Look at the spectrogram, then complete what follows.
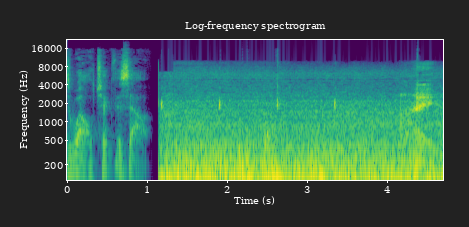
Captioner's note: car engine buzzing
